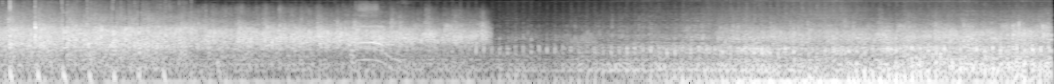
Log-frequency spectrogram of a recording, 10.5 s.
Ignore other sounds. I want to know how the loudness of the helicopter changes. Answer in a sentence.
The volume of the helicopter goes up.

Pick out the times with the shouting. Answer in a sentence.
You can hear the shouting from 3.5 to 4.2 s.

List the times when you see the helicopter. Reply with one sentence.
You can hear the helicopter from 0.0 to 10.4 s.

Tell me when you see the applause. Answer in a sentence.
The applause can be heard from 0.0 to 5.0 s and from 7.2 to 10.4 s.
